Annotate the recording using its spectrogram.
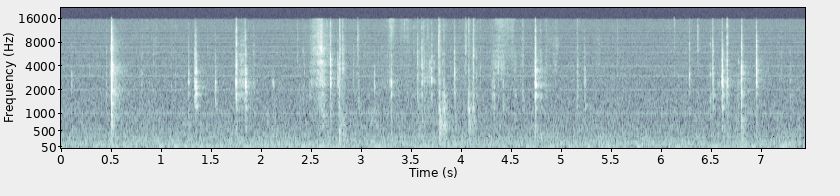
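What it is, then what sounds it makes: Bar of soap being scraped. A dark blade scrapes and cuts an orange bar of solid soap with a laptop-cat sticker, held in the fingers. Quiet, crisp, bright clicks and short scraping crackles come in scattered bursts with almost no low end. Each sound dies away almost at once.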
